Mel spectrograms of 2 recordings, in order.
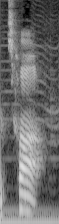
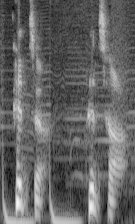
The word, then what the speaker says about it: Ptah: ancient hieroglyphic depictions of the deity called Ptah, or Ta, if you use the silent P, Pitta, which was phonetically pronounced Pitta, and I'll portray how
